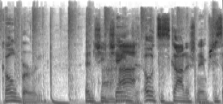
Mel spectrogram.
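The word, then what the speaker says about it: Cockburn: That's But you pronounce it Coburn and she changed it.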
